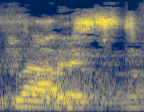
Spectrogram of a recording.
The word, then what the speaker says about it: flautist: Arzoo's wrist is sore because she's a flutist. Is that how you say it? Flutist or flautist? Flautist.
